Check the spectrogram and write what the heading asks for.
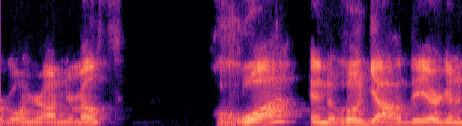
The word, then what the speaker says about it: roi: a couple reasons because this is a r versus the r. So it's not roi, but roi, right? Roi, regarder. I'm exaggerating so you can hear it, right?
